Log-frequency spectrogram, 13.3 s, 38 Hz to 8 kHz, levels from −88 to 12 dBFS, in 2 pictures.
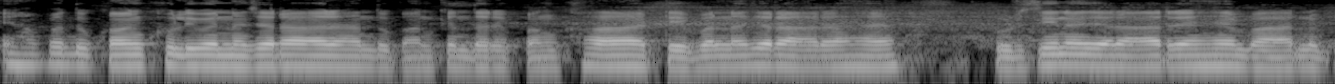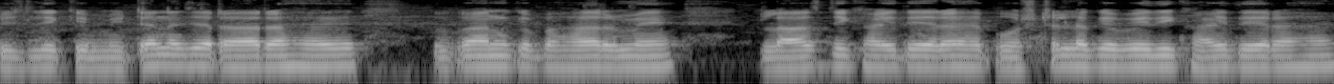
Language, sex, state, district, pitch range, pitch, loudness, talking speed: Hindi, male, Maharashtra, Chandrapur, 110-120 Hz, 115 Hz, -25 LUFS, 215 wpm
